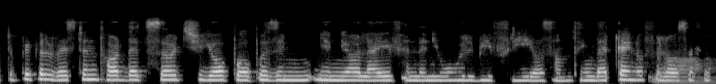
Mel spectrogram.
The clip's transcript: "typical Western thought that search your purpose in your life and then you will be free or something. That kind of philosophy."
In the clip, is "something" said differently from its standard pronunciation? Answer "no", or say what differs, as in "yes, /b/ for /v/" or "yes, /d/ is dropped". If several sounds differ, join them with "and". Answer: yes, /t/ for /θ/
